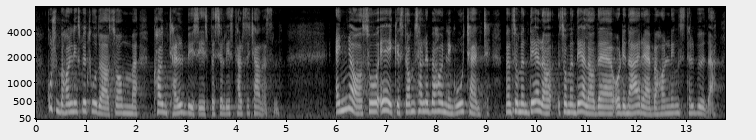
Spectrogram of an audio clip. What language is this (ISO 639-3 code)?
nor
